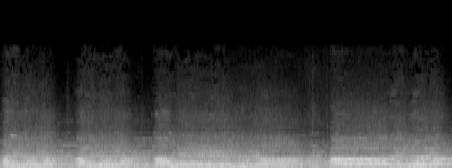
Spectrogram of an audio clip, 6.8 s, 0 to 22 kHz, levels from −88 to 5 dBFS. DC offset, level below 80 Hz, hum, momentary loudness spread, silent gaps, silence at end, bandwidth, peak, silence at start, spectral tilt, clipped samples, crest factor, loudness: under 0.1%; -58 dBFS; none; 7 LU; none; 0 s; 11 kHz; -2 dBFS; 0 s; -6.5 dB/octave; under 0.1%; 14 dB; -15 LUFS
